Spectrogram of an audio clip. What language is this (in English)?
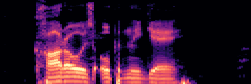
English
